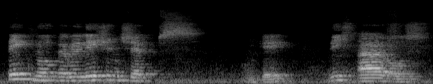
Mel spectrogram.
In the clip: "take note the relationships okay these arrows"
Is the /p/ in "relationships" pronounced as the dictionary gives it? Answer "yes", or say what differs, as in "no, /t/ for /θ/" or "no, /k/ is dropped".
yes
